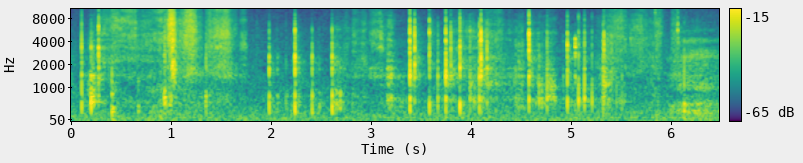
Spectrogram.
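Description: Fingernails scratch and tap on a small white plastic Neutrogena moisturiser pump bottle held in both hands, first on its printed label side and then on the front. The result is a quiet, uneven series of crisp, high-pitched clicks and dry scratching with no lingering ring.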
